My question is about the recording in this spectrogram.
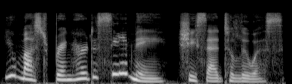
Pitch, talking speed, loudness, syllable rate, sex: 225 Hz, 225 wpm, -18 LUFS, 4.4 syllables/s, female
